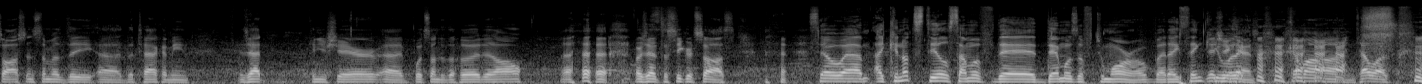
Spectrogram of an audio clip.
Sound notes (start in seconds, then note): 5.7 laughs; 14.0 laughs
